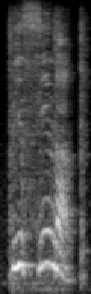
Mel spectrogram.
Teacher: Em piscina, o SC tem o som só do S.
